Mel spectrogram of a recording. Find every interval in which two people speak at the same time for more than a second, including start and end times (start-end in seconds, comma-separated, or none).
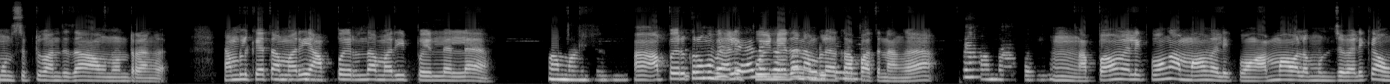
7.0-9.1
